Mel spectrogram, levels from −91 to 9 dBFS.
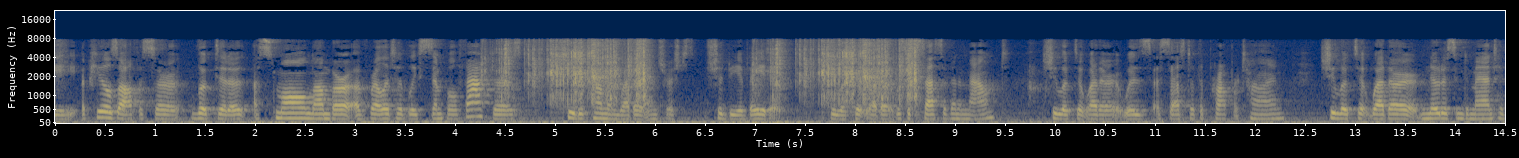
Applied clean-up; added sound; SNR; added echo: none; Domestic sounds, home sounds; 0 dB; none.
